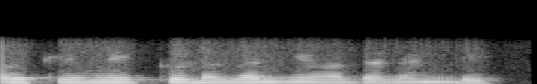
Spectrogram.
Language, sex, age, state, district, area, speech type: Telugu, female, 45-60, Andhra Pradesh, Konaseema, rural, conversation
